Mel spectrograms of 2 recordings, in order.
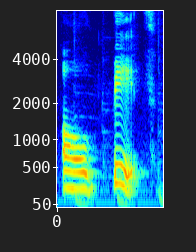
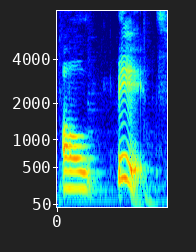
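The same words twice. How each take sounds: First: The main stress is on the second syllable. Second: The same.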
